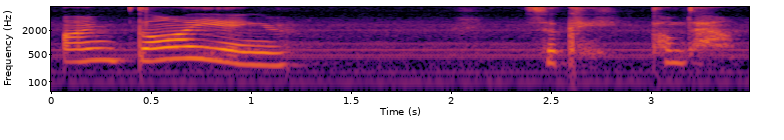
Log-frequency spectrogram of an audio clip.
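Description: A woman's voice: extremely high pitch, takes it slowly, slight background noise. A woman doing an amateur comic dub, acting out short character lines theatrically in switching voices.

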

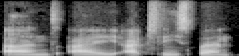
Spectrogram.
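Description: A man's voice: sits low, completely flat delivery, unhurried, gravelly, darkish tone, no room sound. A man in his twenties from Congo and the UK, a French speaker, chatting casually in an interview over a video call. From Congo, Zambia and the UK. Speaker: boxer, interview guest. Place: indoors, plain room at home. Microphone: earphones on a video call.

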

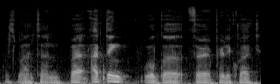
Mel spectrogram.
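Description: A man in his twenties with a raspy, sick voice, chatting casually while gaming with a headset. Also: a little fast, a little mellow, slight background noise. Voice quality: deep. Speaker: co-host of a Minecraft series. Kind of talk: casual gameplay chat. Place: home room, indoors.

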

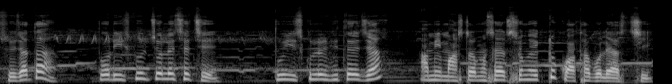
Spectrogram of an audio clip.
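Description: A woman's voice: fairly high pitch, a little fast, loud music behind the voice, close to an everyday voice. A woman voicing a poor, honest young boy in a cartoon, speaking in an earnest, pleading way. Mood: earnest, gentle. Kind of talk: Bengali cartoon dubbing.

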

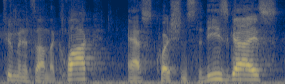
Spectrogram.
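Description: A young man hosting a studio sports talk show, firing quick questions at his guests on a lapel mic. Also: a little high, lively intonation. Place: studio set with couches.

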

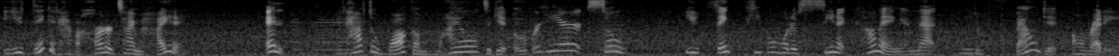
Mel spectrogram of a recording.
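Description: A woman playing a brisk, no-nonsense animal expert in an audio drama. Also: a little high, very animated, background noise. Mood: puzzled.

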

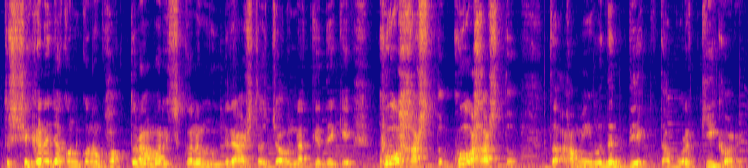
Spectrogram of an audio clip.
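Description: A man's voice: high-pitched, fairly quick. A man giving a devotional lecture as a story, acting out dialogue and putting questions to his listeners. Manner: animated retelling with acted dialogue and questions to listeners. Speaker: religious preacher and storyteller. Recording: distant mic, music behind the voice.

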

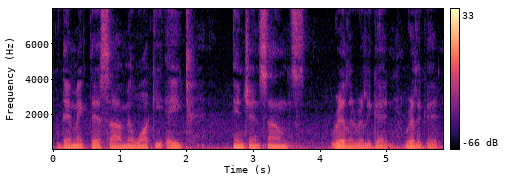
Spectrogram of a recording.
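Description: Slow, mellow low-voiced man. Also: little pitch movement, slight background noise. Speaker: customer reviewing motorcycle mufflers. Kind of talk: casual product review.

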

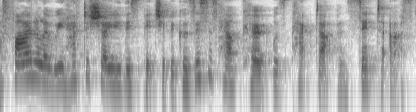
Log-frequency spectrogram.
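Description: A woman's voice: lowish voice, fairly bright tone. A middle-aged woman hosting a knitting show from a living-room sofa, chatty and cheerful, laughing often. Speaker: host.

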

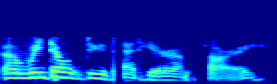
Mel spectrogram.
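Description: A woman's voice: low-pitched, wildly swooping pitch, normal speed, gravelly, slightly rough. A woman working as a law office receptionist, talking politely and a little hesitantly with a caller. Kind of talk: phone conversation with a caller. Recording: muffled narrow telephone line.

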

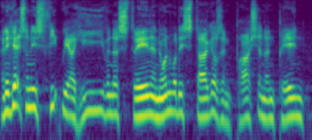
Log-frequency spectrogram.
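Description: A Scottish man with a slightly high voice recites a narrative poem. He speaks in broad Scots dialect and tells the tale with theatrical expression. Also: moderate pace, darkish tone. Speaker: poetry reciter.

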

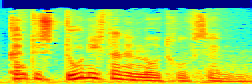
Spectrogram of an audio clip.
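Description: An actor playing a stranded solo sailor in a radio drama, pragmatic and thoughtful, speaking in a plain, pensive way. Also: male voice, mid-range voice, very animated, a little fast, warm tone, a little hiss or hum, lightly acted. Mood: matter-of-fact.

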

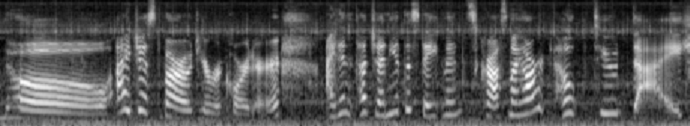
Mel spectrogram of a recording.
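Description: A woman voicing a cheerful, accident-prone male archival assistant in an audio drama, chatty and wry with thoughtful pauses. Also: high voice, expressive, background noise. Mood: casual, evasive. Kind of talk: confessional monologue in an audio drama.

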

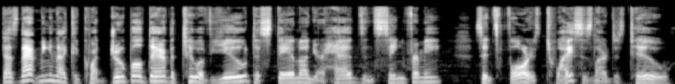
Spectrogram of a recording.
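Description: A woman voicing a stubborn, indignant young unicorn filly, sceptical and sharp, in a cartoon fan-fiction audio drama. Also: low voice, lively intonation, measured pace, dry recording, soft background music.

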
